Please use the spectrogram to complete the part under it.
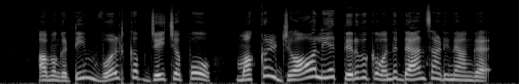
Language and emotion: Tamil, happy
